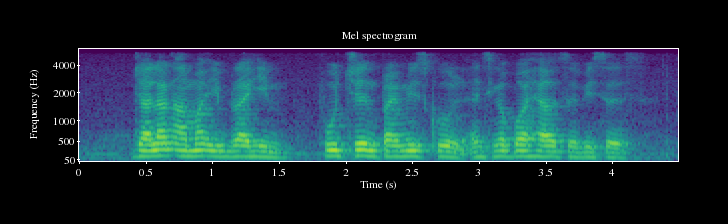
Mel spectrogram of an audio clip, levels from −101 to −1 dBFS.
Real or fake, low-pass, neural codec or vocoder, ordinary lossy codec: real; 5.4 kHz; none; none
